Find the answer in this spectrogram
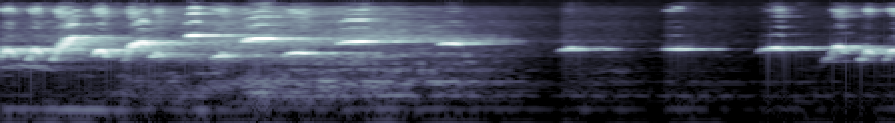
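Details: Cage-bird master recording combining Samyong, Kancilan Flores and Garugiwa songs in full voice: a rapid run of bright, slurred whistles sliding up and down, then three short, evenly spaced level whistles and a final tumbling phrase.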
